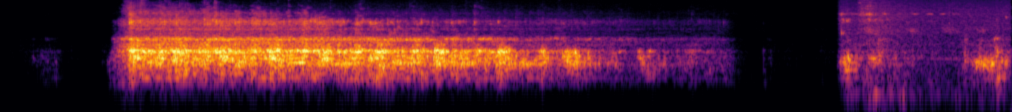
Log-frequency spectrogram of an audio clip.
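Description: A hand-spun turntable carrying a paint-poured board whirring on its bearing as it spins freely, starting suddenly and fading out over about six seconds as it slows to a stop. A brief, fainter whir follows near the end.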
